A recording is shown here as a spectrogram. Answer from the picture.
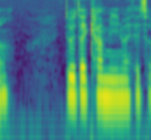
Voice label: "camu", Welsh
